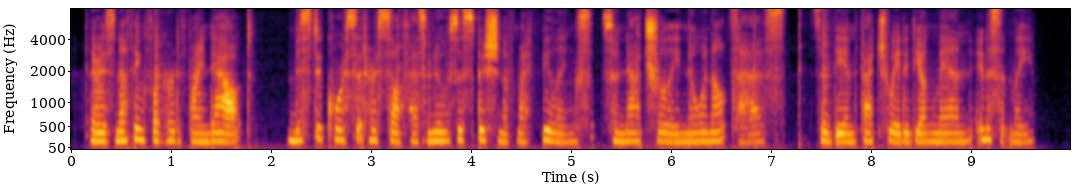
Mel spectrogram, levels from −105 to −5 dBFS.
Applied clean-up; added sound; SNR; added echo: neural mask model RNNoise.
